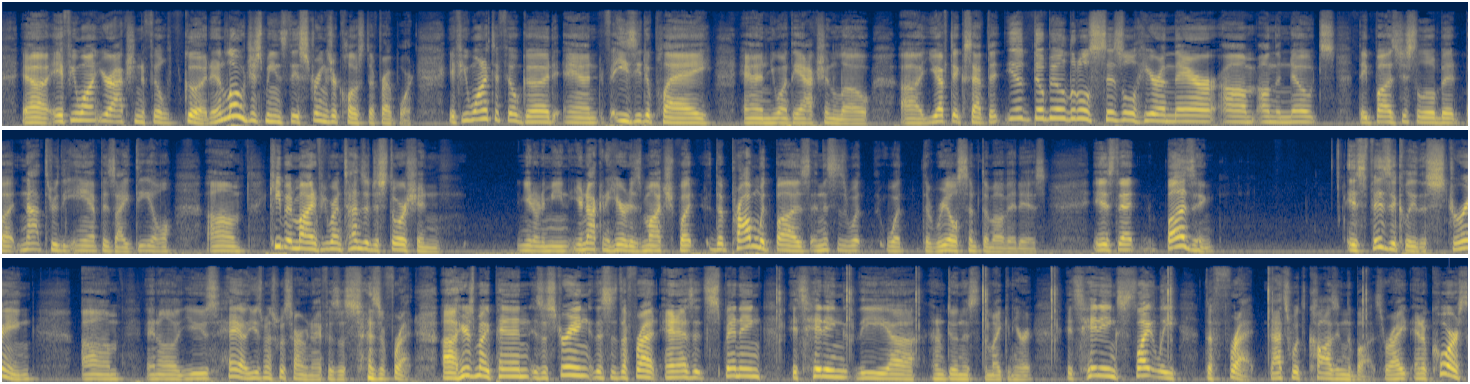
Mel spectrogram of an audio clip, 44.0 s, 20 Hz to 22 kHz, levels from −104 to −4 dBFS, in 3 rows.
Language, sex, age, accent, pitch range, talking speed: English, male, 30-49, American, 135-190 Hz, 235 wpm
